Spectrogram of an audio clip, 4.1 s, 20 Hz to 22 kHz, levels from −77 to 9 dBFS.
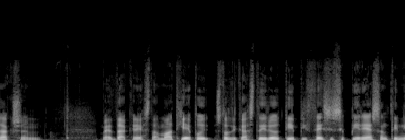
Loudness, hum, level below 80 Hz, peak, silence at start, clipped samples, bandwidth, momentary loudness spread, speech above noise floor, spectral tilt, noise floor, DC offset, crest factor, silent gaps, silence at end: -20 LUFS; none; -44 dBFS; -2 dBFS; 0 s; under 0.1%; 13 kHz; 9 LU; 27 dB; -5.5 dB/octave; -47 dBFS; under 0.1%; 18 dB; none; 0 s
